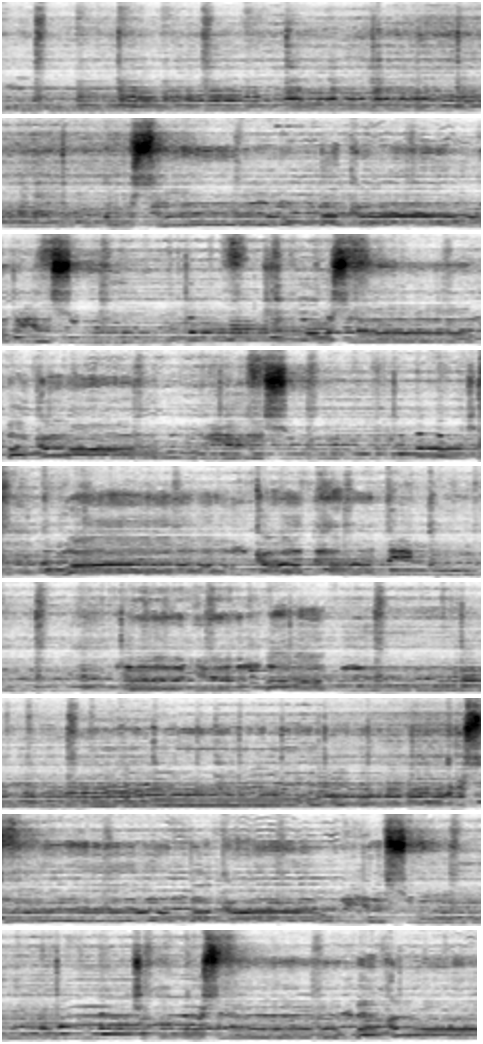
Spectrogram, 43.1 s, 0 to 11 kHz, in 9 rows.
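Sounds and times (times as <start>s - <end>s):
man singing into a microphone: 0.0s - 3.0s, 5.2s - 43.0s
instrumental backing music: 0.0s - 43.0s.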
